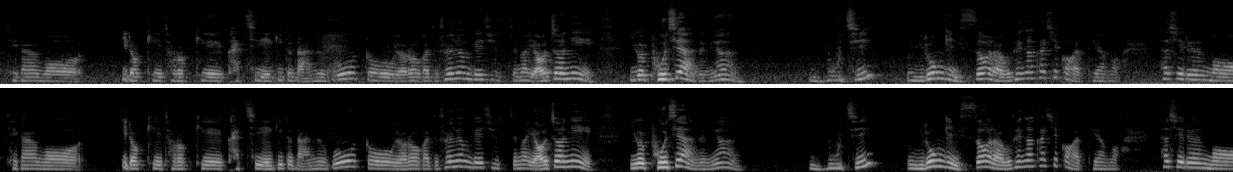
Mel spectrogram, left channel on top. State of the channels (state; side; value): normal; both; correlation 0.50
